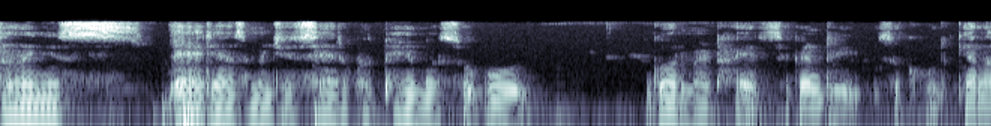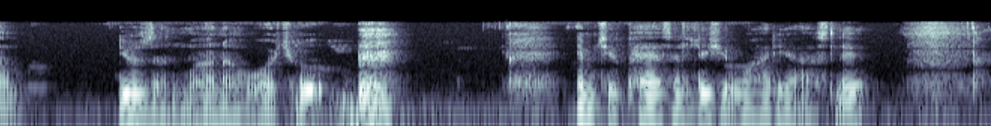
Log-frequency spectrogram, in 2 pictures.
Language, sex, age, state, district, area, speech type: Kashmiri, male, 18-30, Jammu and Kashmir, Kulgam, rural, spontaneous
